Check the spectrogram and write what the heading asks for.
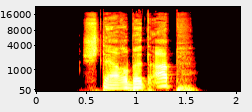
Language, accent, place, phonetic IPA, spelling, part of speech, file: German, Germany, Berlin, [ˌʃtɛʁbət ˈap], sterbet ab, verb, De-sterbet ab.ogg
- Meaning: second-person plural subjunctive I of absterben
